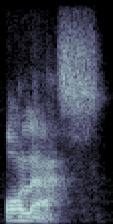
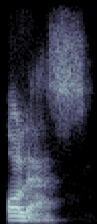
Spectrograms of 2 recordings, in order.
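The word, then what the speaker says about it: Aulas: the leon president name the a the au in his name is pronounced o so it's olas i'm not french right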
